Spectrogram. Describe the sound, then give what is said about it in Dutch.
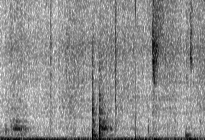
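Stir-frying liver in a wok, using scissors as the utensil: a steady background sizzle broken by sharp metallic scrapes and clanks of the scissors against the pan, several quick strikes at irregular intervals, with no talking. “ik zit echt helemaal zo te wokken.”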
